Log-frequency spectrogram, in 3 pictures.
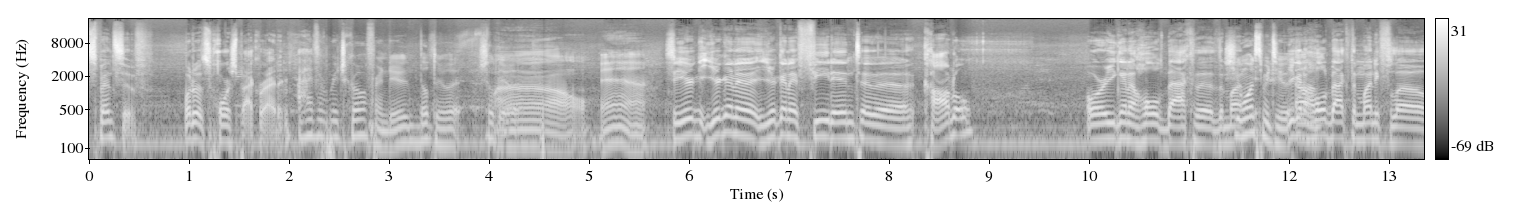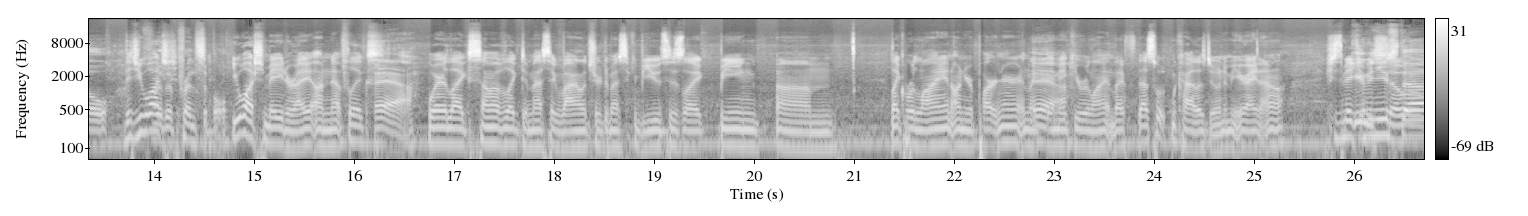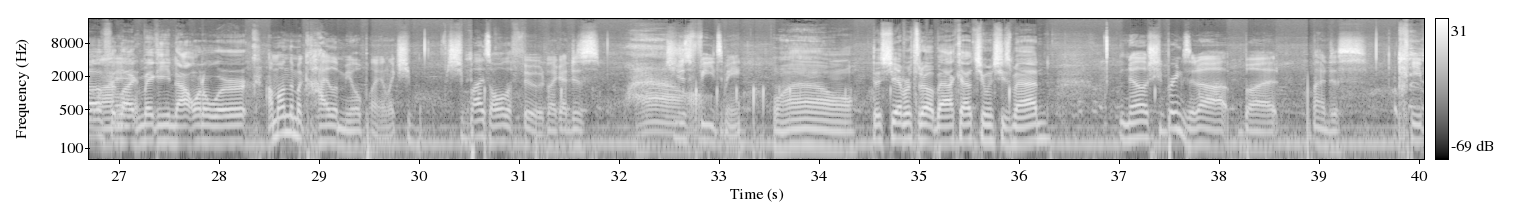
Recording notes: Banter before the Shantytown Pub Open Mic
